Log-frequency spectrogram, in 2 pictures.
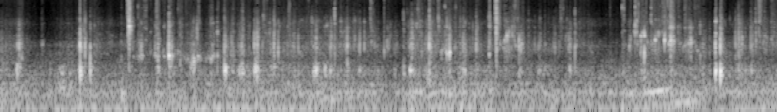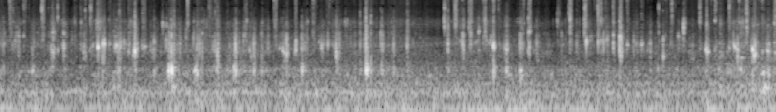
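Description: Close-miked eating sounds of someone chewing crunchy rolls: a steady, irregular run of sharp crunches and wet mouth clicks, several a second.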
